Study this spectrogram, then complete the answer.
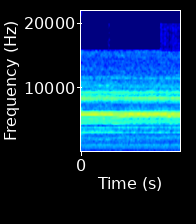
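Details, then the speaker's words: PowerBook G4 laptop during Mac OS X 10.5 install: even unchanging whir with fixed high-pitched tones from the cooling fan, not the hard drive; owner plans to take it apart and oil it; noisy cooling fan. "I'm gonna have to take it apart and oil that because that's just awful"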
